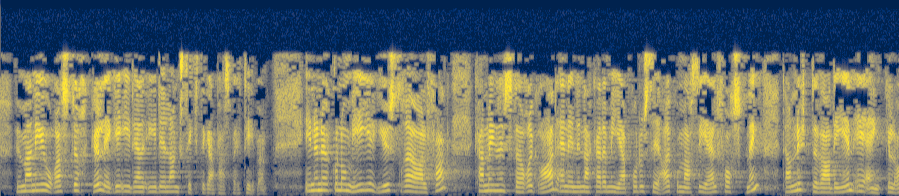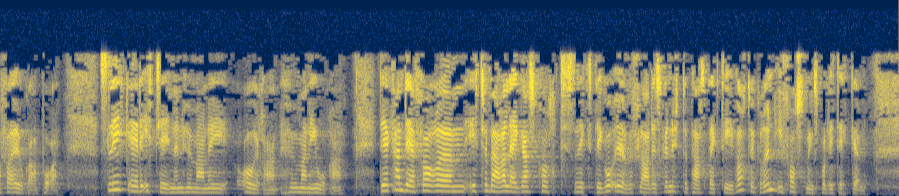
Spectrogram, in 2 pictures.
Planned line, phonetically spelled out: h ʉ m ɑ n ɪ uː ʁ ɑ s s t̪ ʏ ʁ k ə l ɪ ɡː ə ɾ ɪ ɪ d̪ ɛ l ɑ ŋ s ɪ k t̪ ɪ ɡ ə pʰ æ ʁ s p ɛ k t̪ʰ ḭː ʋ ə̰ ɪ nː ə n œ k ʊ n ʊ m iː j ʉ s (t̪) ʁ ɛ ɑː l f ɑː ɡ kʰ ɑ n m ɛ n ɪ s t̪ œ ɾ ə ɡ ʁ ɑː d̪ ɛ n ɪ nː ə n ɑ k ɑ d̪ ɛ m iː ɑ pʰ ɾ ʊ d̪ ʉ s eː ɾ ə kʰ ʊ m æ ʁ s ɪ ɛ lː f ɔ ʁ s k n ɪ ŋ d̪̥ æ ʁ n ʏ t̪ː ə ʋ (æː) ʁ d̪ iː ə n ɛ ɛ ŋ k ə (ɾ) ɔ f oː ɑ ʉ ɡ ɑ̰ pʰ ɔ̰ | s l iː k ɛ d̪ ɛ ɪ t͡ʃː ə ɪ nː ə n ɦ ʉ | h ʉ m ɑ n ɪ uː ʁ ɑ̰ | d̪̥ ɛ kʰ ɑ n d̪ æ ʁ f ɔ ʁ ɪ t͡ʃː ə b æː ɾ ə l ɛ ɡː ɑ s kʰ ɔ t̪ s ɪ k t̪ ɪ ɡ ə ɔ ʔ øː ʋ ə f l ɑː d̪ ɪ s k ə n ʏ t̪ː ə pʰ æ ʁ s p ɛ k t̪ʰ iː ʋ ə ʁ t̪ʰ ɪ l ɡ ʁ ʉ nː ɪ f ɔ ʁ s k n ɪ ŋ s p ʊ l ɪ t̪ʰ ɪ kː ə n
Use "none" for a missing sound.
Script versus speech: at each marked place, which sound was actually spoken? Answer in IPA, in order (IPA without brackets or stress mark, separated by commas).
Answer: t̪, æ, l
